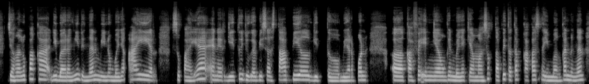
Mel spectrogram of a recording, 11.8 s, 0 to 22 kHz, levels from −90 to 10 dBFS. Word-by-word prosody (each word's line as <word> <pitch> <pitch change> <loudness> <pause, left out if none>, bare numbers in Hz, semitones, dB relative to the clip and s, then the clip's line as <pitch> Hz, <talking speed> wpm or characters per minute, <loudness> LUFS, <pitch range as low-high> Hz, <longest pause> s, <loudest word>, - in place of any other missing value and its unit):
jangan 190 0 +1
lupa 240 +4 +1
Kak, 230 -3 +1
dibarengi 185 +2 +2
dengan 190 -1 0
minum 180 -1 -1
banyak 175 +2 -1
air. 220 -4 0 0.2
Supaya 200 +6 +1
energi 185 -3 -1
itu 235 +6 -3
juga 190 -4 0
bisa 195 0 0
stabil, 205 +4 +1 0.2
gitu. 175 -2 -2
Biar 170 0 +1
pun, 195 +2 -1 0.5
eee, 185 -2 +7
kafeinnya 190 0 +1
mungkin 185 0 0
banyak 180 0 0
yang 180 -2 -1
masuk, 175 +7 0
tapi 190 +5 -1
tetap 220 +1 -4
Kakak 215 +3 -2
seimbangkan 180 +1 0
dengan, 190 +2 0
190 Hz, 140 wpm, -21 LUFS, 180-205 Hz, 0.5 s, eee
